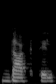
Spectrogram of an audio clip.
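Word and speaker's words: дактиль: І абетка жестової мови називається Дактель, як сказав Олександр з наголосом на а.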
